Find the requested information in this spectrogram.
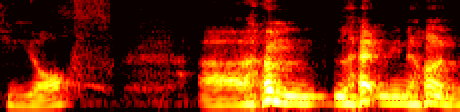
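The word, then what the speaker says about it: Geoff: name correctly aren't I it's Jeff is it's not Joff or something like that he's kind of spelled GE e o f f is it um so do let me know if I'm just like Jeff Jeff Jeff and you're like actually it's it's yof um let me know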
